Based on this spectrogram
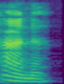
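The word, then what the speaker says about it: أنا: boca al lado y esto se pronuncia Ana significa yo en este caso tenemos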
